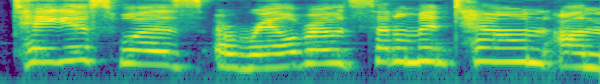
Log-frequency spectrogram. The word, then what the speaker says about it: Tagus: first one is the gateway to Hell in tus North Dakota and I always want to say Targus and there's no r in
